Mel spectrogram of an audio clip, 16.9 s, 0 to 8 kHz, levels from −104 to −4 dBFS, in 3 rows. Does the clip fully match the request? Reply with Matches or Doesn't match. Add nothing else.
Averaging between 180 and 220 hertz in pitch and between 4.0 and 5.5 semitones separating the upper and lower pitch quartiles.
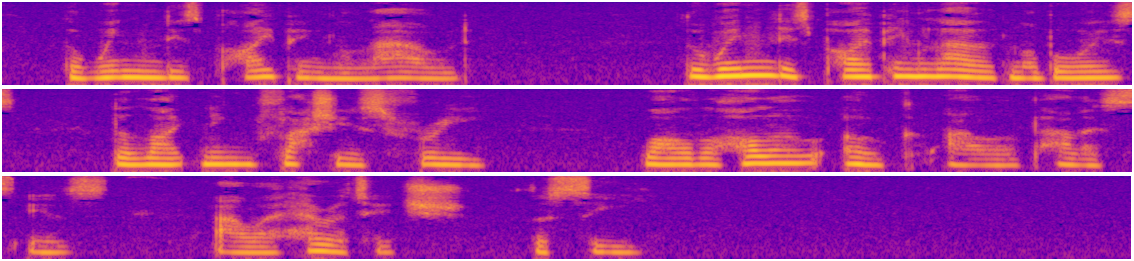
Doesn't match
